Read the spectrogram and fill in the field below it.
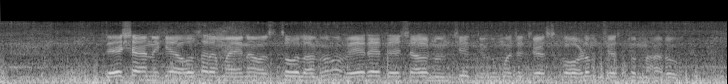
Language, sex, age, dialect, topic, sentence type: Telugu, male, 25-30, Southern, banking, statement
